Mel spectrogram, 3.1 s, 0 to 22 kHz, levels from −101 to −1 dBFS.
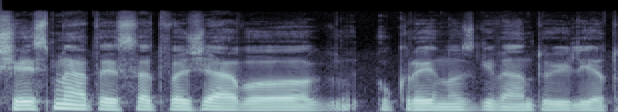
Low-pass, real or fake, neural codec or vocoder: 14.4 kHz; real; none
